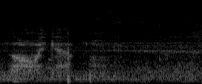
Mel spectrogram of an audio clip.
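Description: A person whispering briefly in the first second, then faint steady background hiss.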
